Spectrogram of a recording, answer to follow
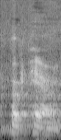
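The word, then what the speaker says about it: Perparim: I need you to spell that. First name preparum.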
